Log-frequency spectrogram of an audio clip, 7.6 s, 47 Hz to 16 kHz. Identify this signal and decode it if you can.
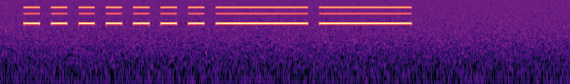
Beep code, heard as a piezo beeper, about 3050 Hz. 7 short, 2 long.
